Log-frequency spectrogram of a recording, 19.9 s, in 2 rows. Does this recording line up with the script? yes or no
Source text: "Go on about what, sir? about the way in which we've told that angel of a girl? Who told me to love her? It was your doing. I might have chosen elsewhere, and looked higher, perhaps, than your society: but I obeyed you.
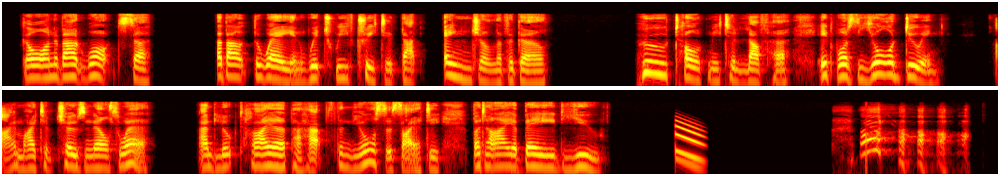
no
